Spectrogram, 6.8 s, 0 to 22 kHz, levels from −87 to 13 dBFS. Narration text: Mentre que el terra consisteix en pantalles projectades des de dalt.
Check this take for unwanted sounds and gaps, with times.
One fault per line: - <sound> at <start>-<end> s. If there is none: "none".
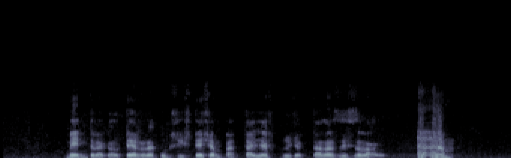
- throat clearing at 5.5-6.1 s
